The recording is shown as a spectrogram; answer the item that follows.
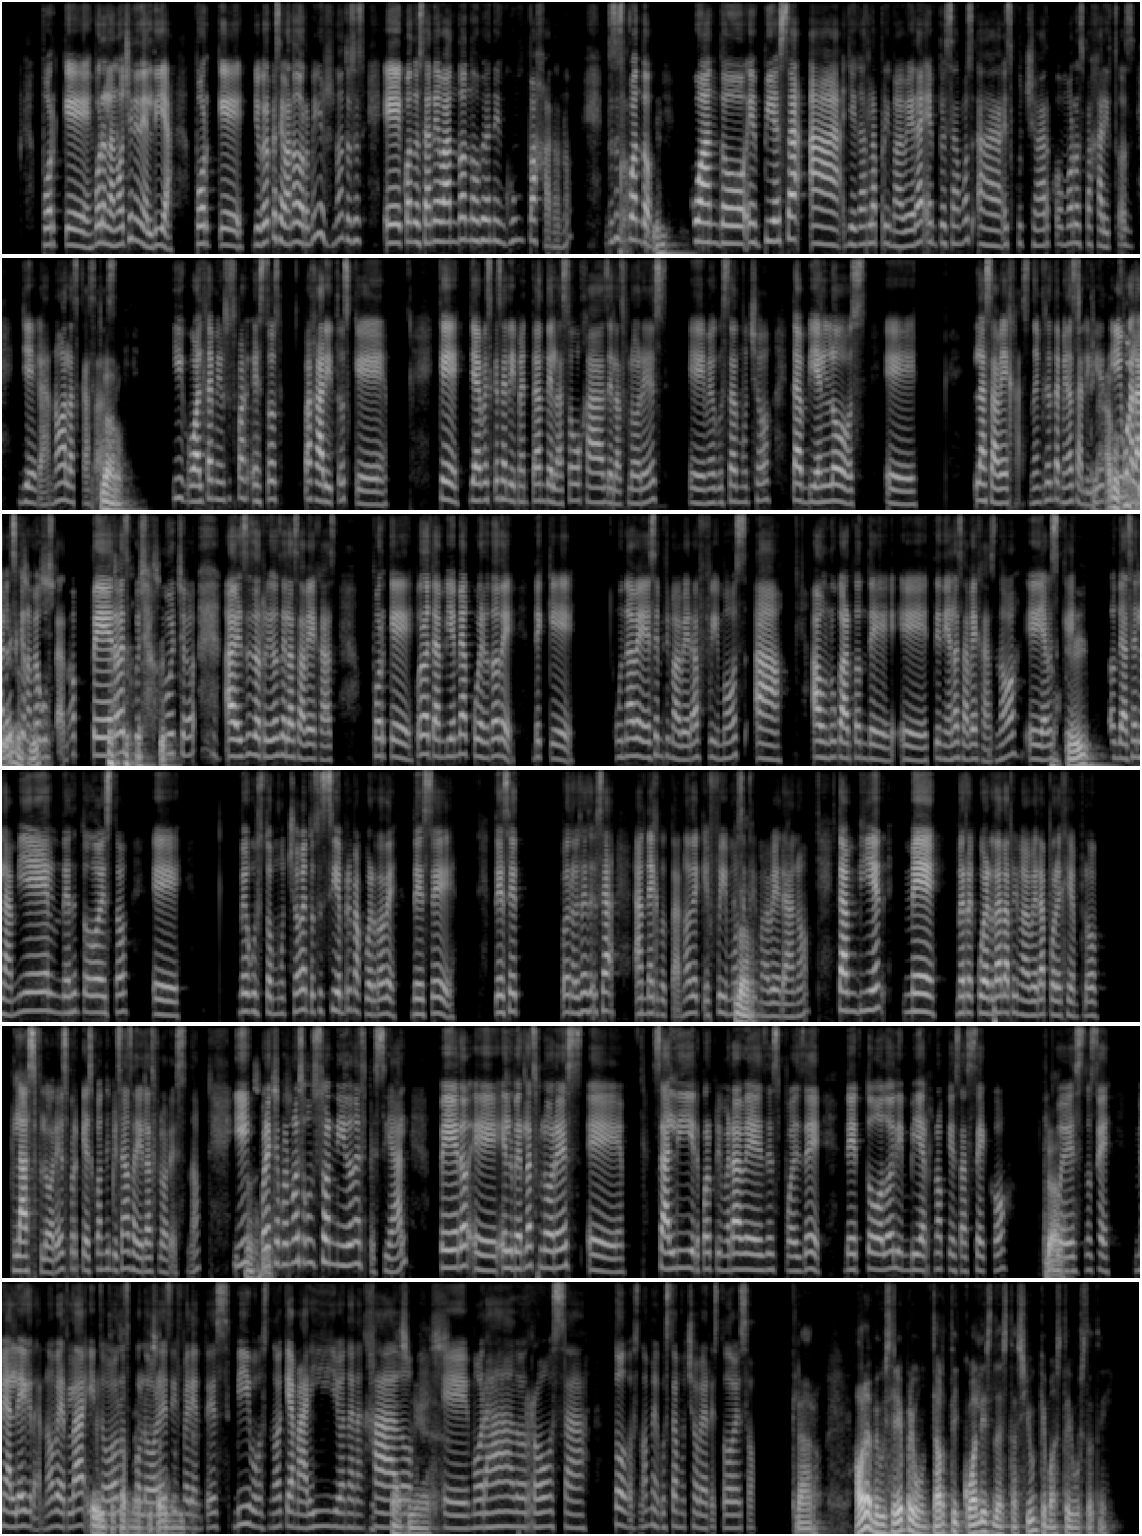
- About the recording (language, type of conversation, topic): Spanish, podcast, ¿Qué sonidos asocias con cada estación que has vivido?
- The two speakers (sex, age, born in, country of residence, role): female, 30-34, Mexico, United States, guest; male, 25-29, Mexico, Mexico, host
- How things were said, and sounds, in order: other background noise; tapping; chuckle; laughing while speaking: "escucho mucho"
